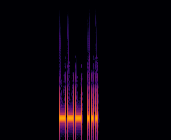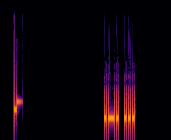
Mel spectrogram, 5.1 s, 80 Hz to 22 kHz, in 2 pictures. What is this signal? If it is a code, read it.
Morse code, heard as a keyed tone, about 40 wpm, 700 Hz. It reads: OS RS
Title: Top Two Letter Combinations in Words 40wpm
